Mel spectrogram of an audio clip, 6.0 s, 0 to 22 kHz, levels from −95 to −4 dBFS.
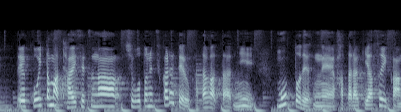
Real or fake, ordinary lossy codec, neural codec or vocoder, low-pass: real; none; none; 7.2 kHz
